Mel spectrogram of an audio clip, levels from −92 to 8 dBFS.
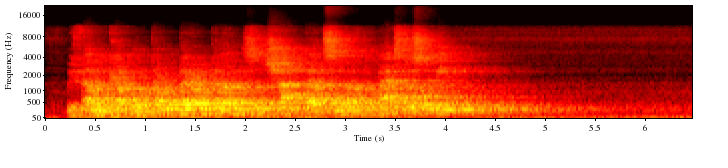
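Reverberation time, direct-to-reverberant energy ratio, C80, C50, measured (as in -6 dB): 2.7 s, -14.5 dB, -0.5 dB, -3.0 dB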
